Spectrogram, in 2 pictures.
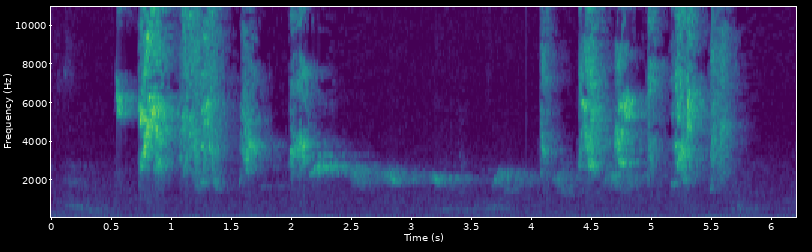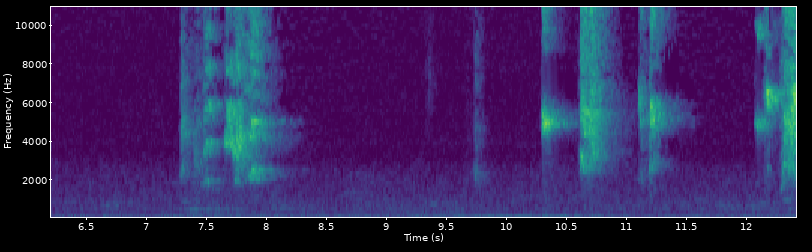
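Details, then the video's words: Lovebird recorded as a training track for other songbirds, giving short bursts of harsh, high squawking chatter separated by pauses, with one drawn-out falling note near the start and a low steady hum beneath. "Masteran Suara Burung Love Bird"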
